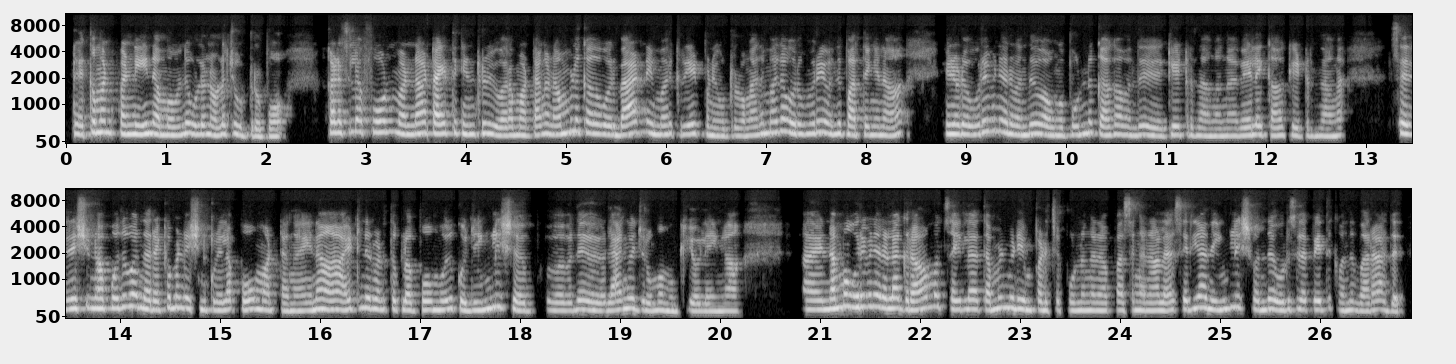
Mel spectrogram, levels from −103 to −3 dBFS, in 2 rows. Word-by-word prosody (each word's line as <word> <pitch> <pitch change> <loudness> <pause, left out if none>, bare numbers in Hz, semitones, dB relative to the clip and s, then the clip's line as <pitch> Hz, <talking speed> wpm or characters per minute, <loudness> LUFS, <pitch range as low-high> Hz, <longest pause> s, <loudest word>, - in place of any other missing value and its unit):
Recommend 280 +4 +2
பண்ணி, 240 -1 +5
நம்ம 220 -2 +3
வந்து 250 +5 +1
உள்ள 235 0 +1
நொழச்சி 235 +4 0
விட்ருப்போம். 185 -2 -2 0.4
கடைசில 275 +2 +1
ஃபோன் 290 0 +1
பண்ணா 240 0 +3
டையத்துக்கு 255 0 +3
இன்டர்வியூ 240 0 0
வரமாட்டாங்க. 210 +2 0
நம்மளுக்கு 280 +5 0
அங்க 250 -1 +1
ஒரு 220 - 0
பேட் 265 +5 +3
நேம் 245 -4 +1
மாரி 235 +2 -1
கிரியேட் 245 +2 -1
பண்ணி 210 -3 -1
உட்ருவாங்க. 195 +2 -4
அதுமாரி 270 +5 -1
தான் 300 -3 +2
ஒரு 245 - 0
முறை 260 +3 0
வந்து 250 +1 +1
பார்த்தீங்கன்னா. 215 -1 -1 0.5
என்னோட 240 0 +4
உறவினர் 290 -1 -1
வந்து, 220 +3 +1
அவுங்க 205 -1 0
பொண்ணுக்காக 230 -1 -1
வந்து 215 +2 -1 0.3
கேட்டிருந்தாங்கங்க. 195 -3 -2
வேலைக்காக 210 -1 -1
கேட்டிருந்தாங்க. 190 0 -3 0.5
சரி 250 -3 +3
ரஷ் 255 +1 +4
நான் 255 0 +3
பொதுவா 285 +4 +1
அந்த 250 - +4
ரெக்கமண்டேஷனுக்குள்ளலா 230 -3 0
போ - - +3 0.2
மாட்டேங்க. 200 -3 -2
ஏன்னா 240 +3 +4 0.2
ஐ-டி 235 +3 -2
நிறுவனத்துக்குள்ள 230 -4 0
போம்போது 220 +2 +1
கொஞ்சம் 205 0 +1
இங்கிலீஷ் 280 +3 +2 0.4
வ்வ 210 - -4
வந்து 230 +3 -1 0.3
லேங்குவேஜ் 220 -1 0
ரொம்ப 205 +2 0
முக்கியம் 185 +2 -4
இல்லைங்களா? 185 +1 -2 0.7
அ - - +2 0.2
நம்ம 270 +5 +5
உறவினர் 290 -1 +2
எல்லாம் 260 0 +3
கிராமத் 270 +7 0
சைட்ல 230 +1 0
தமிழ் 245 +5 +1
மீடியம் 240 -5 +1
படிச்ச 215 0 -2
பொண்ணுங்கனா 205 0 -1
பசங்கனால 205 -1 0
சரியா 250 +4 0
அந்த 240 - +2
இங்கிலீஷ் 265 +2 0
வந்து 220 +2 0
ஒரு 215 +2 -2
சில 235 -1 -1
பேத்துக்கு 225 -1 -2
வந்து 210 +1 -2
வராது. 205 -2 -2
230 Hz, 170 wpm, -23 LUFS, 210-255 Hz, 0.7 s, பண்ணி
